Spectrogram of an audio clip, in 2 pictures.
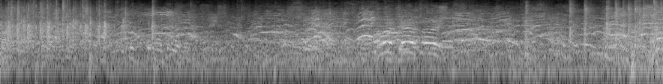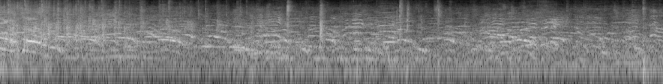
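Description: A crowd of men and women chatters and calls out nearby, outdoors.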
